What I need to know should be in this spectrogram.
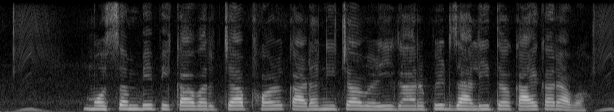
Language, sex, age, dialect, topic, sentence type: Marathi, female, 31-35, Varhadi, agriculture, question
